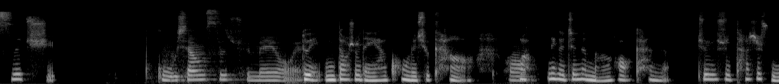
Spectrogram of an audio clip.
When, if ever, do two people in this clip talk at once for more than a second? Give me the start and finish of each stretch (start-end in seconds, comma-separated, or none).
none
